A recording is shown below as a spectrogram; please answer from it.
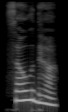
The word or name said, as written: ಸೌಧ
